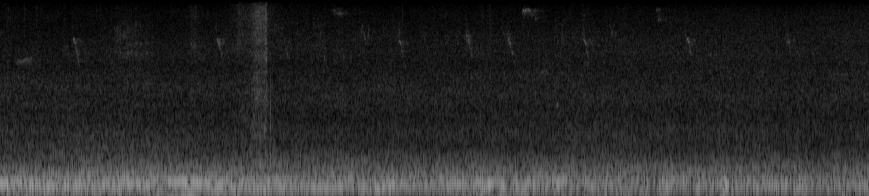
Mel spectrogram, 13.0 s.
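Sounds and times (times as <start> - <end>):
small bird chirping: 7.0 - 10.4.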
